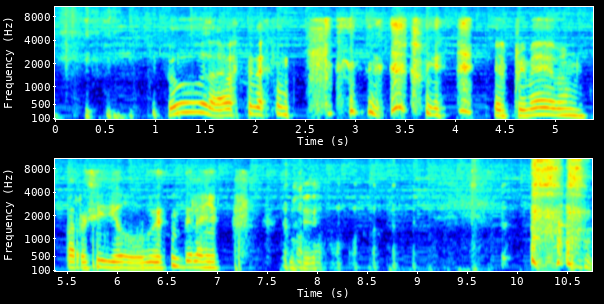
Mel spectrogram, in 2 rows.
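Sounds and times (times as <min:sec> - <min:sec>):
laughter: 0:00.2 - 0:04.2, 0:07.2 - 0:10.7
speech: 0:00.3 - 0:00.6, 0:01.2 - 0:08.2
person coughing harshly: 0:10.2 - 0:10.7.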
